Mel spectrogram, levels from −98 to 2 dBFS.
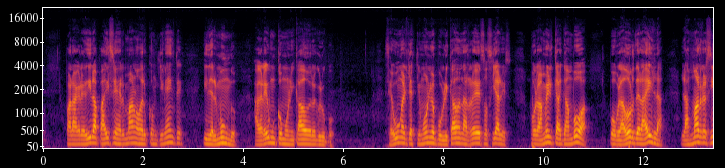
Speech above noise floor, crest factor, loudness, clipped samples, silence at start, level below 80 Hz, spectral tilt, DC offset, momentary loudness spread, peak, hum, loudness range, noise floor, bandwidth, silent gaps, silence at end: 42 dB; 20 dB; -23 LUFS; under 0.1%; 0.45 s; -54 dBFS; -5.5 dB/octave; under 0.1%; 13 LU; -4 dBFS; none; 4 LU; -64 dBFS; 13.5 kHz; none; 0 s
